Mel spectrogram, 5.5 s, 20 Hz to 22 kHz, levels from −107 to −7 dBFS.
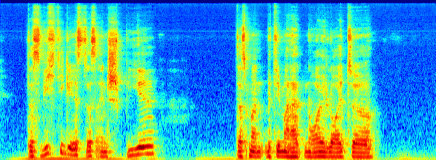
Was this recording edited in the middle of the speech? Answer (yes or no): no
